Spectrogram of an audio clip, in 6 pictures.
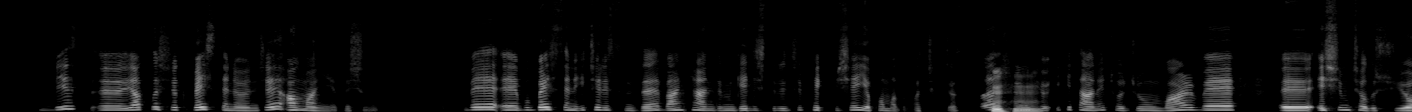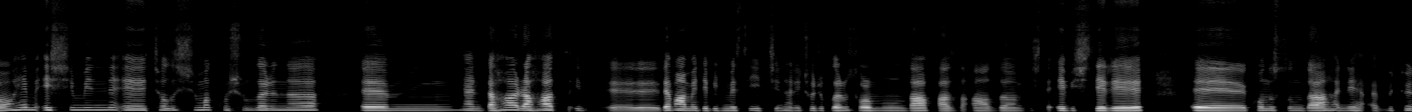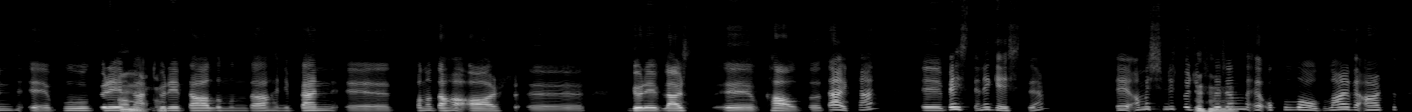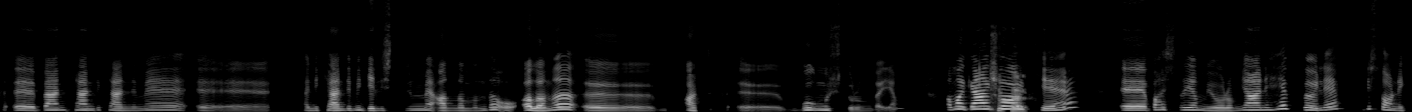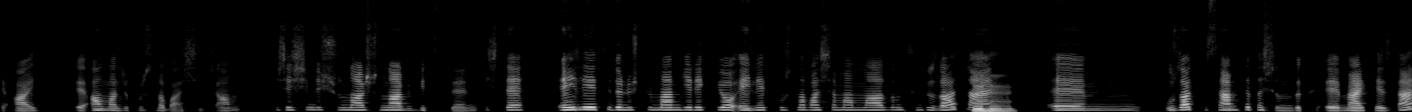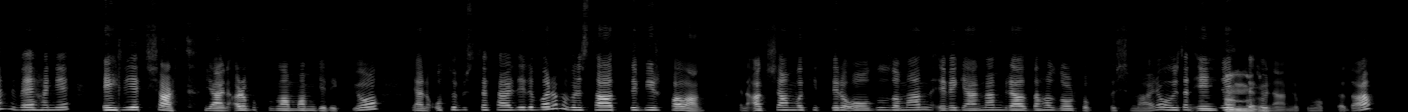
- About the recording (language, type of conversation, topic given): Turkish, advice, Görevleri sürekli bitiremiyor ve her şeyi erteliyorsam, okulda ve işte zorlanırken ne yapmalıyım?
- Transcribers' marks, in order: tapping; other background noise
